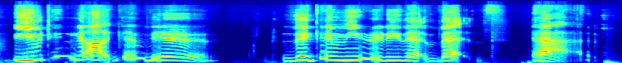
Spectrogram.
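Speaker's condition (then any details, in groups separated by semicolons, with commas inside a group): Cerebral palsy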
